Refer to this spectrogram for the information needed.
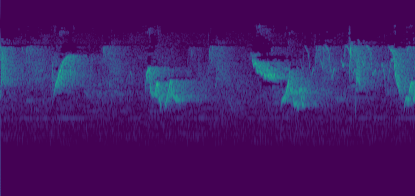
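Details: Red-eyed vireo singing in woods of eastern North America: short slurred whistled phrases, each rising or falling, given roughly once a second with brief pauses, over a steady hiss of background noise.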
